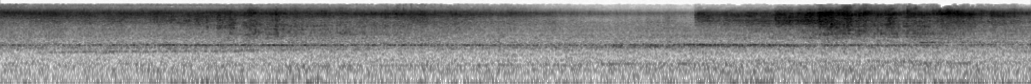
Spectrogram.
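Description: Train moving on the tracks: a steady low rumble with a faint steady whine, and a hiss that joins in about seven seconds in and grows near the end.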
